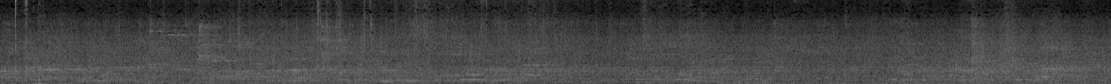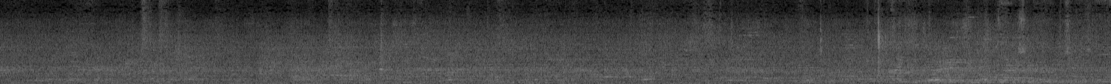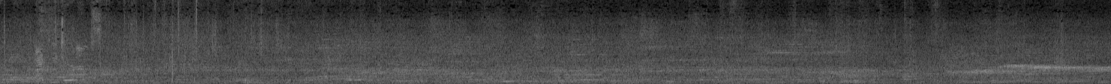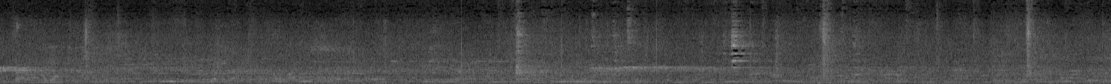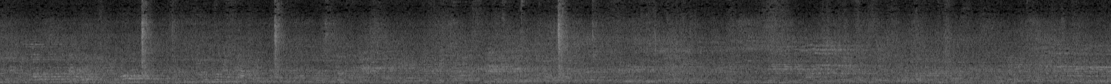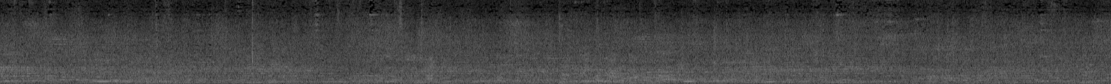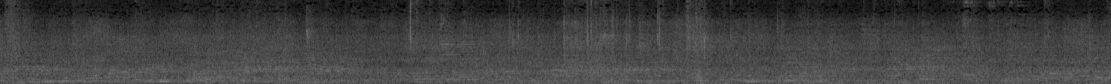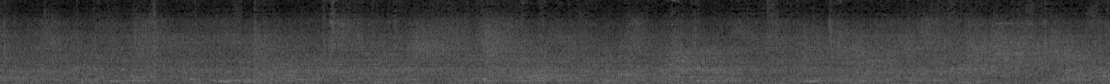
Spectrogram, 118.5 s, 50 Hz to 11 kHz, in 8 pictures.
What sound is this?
BenCarlson&MattPrince MallRecording Sat 4.2 #4
Recorded on the first floor bench in North Park Mall on Saturday, April 2, 2011 at 11:45 AM
Temporal Density: 5
Polyphony Density: 3
Business: 4
Order(0) to Chaos(10): 4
